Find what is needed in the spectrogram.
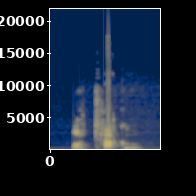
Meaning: One with an obsessive interest in something, particularly (originally derogatory) an obsessive Japanese fan of anime or manga
- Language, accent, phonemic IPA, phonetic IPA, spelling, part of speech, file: English, US, /oʊˈtɑku/, [o̞ʊ̯ˈtʰɑkʰu], otaku, noun, En-us-otaku.ogg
